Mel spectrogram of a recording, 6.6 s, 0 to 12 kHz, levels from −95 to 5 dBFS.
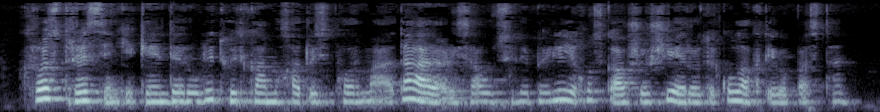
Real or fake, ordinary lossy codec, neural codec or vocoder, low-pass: real; AAC, 32 kbps; none; 10.8 kHz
